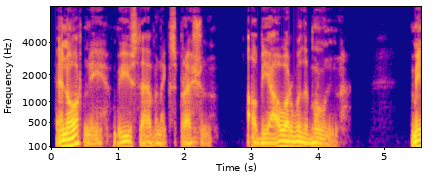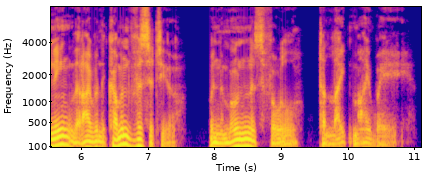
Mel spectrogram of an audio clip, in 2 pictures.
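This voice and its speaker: Speaking with a very deep, low pitch and vocal fry, a man goes at a fairly slow pace with ordinary pitch variation and long, frequent pauses. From Orkney. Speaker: storyteller. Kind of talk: podcast host conversation.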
